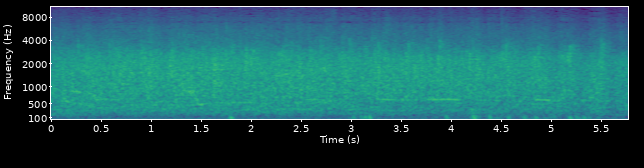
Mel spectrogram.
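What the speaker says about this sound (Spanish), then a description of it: "Denle un aplauso al Rey en esta noche." A church congregation applauds during a Spanish-language service, sustained loud clapping from many hands filling the room with no speech over it.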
